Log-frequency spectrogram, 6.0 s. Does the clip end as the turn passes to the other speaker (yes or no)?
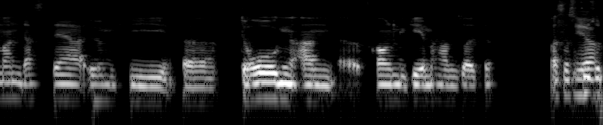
no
